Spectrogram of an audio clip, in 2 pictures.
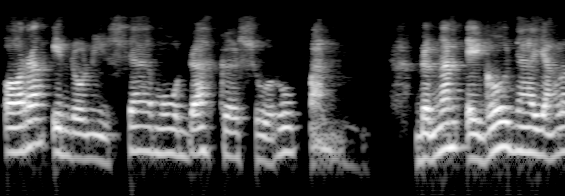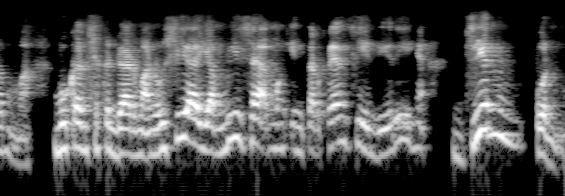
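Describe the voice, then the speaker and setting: In a slightly high voice with a darkish tone, a man talks to parents about a book on Islamic parenting. He leans on rhetorical questions that he answers himself and repeats important words for weight. The audio is roomy and dull.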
